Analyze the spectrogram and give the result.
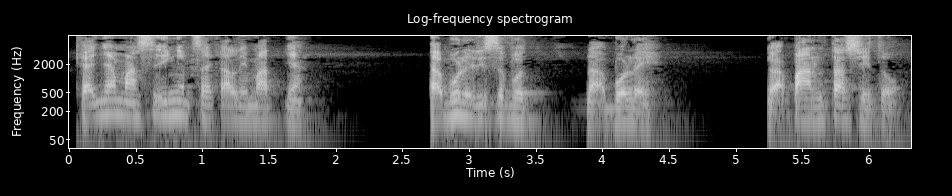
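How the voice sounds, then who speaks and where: A man's voice: mid-range voice, fairly even intonation, normal speed, gravelly, breathy edge. A man pastor preaching a sermon in a loose, colloquial way, tossing rhetorical questions at the congregation.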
